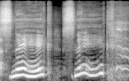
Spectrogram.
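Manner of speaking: very high-pitched, called-out character voice. Describing a game, speaker imitates a character calling the hero: Mei Ling impression. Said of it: "That's my impression of Mei Ling".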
